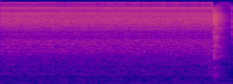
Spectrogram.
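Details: Atlas model locomotive after truck repair, testing reverse and forward: steady soft hiss with a low even hum that holds level then cuts off with a brief clatter; motor running smoothly.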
